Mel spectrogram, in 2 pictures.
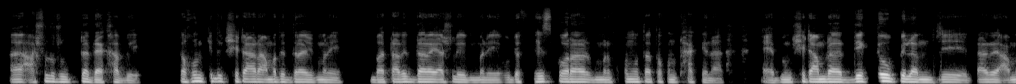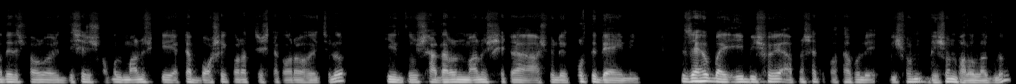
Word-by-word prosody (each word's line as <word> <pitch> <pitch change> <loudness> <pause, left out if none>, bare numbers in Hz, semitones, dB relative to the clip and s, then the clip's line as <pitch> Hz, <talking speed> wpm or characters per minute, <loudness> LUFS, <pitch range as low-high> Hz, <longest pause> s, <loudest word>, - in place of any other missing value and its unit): আ - - +1 0.2
আসল 125 +6 -2
রূপটা 120 +3 0
দেখাবে, 95 -3 -3 0.5
তখন 135 +5 +3
কিন্তু 140 0 0
সেটা 135 -1 0
আর 125 - +1
আমাদের 115 +1 0
দ্বারাই 115 -1 +1
মানে 105 -2 -1 0.4
বা 110 - +1
তাদের 120 +1 +2
দ্বারাই 120 -1 +5
আসলে 110 +1 -1 0.2
মানে 105 0 -1
ওটা 105 +1 -2
ফেস 130 0 +2
করার 120 -2 +4
মানে 110 -1 0
ক্ষমতা 120 -1 0
তখন 115 -1 -2
থাকে 110 -2 -6
না। 85 - -8 0.5
এবং 95 +4 -1
সেটা 125 -2 +2
আমরা 120 0 +7 0.2
দেখতেও 135 +4 +8
পেলাম 125 -4 +5 0.2
যে 115 0 +1 0.3
তারে 110 0 0
আমাদের 110 +2 +1
সময় 110 -2 -2
দেশের 110 +2 -3
সকল 115 - -6
মানুষকেই 110 0 -2
একটা 115 +4 -3
বশে 105 +4 -3
করার 110 -1 -4
চেষ্টা 105 0 -10
করা 100 +1 -4
হয়েছিল। 100 +5 -4 0.5
কিন্তু 110 -3 +1 0.2
সাধারণ 110 0 +1
মানুষ 110 +1 +1
সেটা 110 - -5 0.2
আসলে 105 +2 -3
করতে 130 -2 -1
দেয়নি। 90 -3 0 0.4
তো - - -11
যাই 145 -1 +9
হোক 155 - +6
ভাই, 120 -3 +5
এই 125 - +4
বিষয়ে 130 +3 0
আপনার 115 +2 -8
সাথে 120 -1 -8
কথা 105 +1 -10
বলে 105 -1 -2 0.2
ভীষণ, 115 +3 -3 0.2
ভীষণ 100 +6 +1
ভালো 95 -1 +1
লাগলো। 90 +2 -2
110 Hz, 185 wpm, -22 LUFS, 105-120 Hz, 0.5 s, যাই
